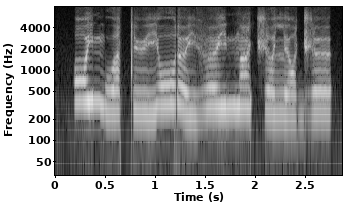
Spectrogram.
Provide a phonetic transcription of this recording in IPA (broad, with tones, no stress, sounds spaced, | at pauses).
ɔ˦ j m u˨ ɐ̯ t y˨ j o˦ ɾ ø˨ j v ø˦ j m œ̃˦ t͡ʃ ɵ˧ lʲ ɔ˨ d͡ʒ ø˧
